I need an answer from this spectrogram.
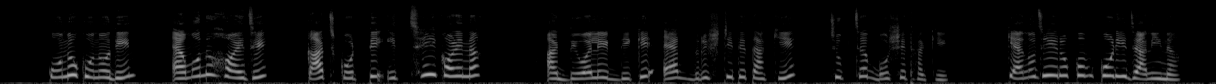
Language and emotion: Bengali, sad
